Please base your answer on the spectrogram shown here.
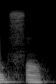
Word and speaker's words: enfant: Mi niña, mi niño, no importa el género, sería mon enfant, ¿ok? Mon enfant. Sin la T al final.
